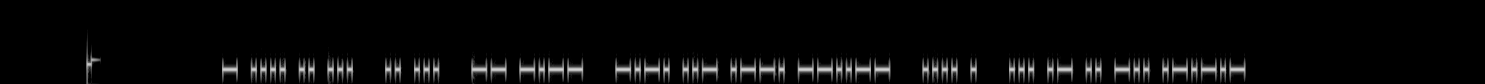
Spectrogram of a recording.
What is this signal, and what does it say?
Morse code, heard as a keyed tone, about 25 wpm, 700 Hz. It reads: THIS IS MY CUP, HE SAID.
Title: Sentences from Top 1600 Words 25wpm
